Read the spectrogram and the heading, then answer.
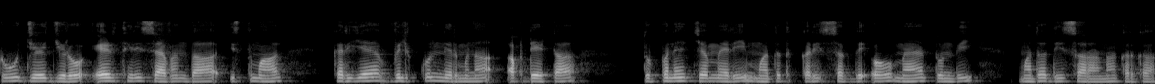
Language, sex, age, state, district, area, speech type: Dogri, male, 18-30, Jammu and Kashmir, Kathua, rural, read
